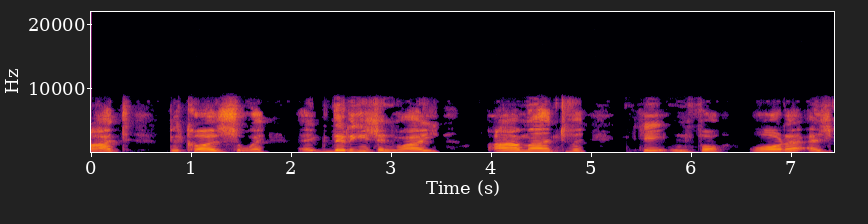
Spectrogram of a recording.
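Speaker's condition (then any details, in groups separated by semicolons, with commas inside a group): Cerebral palsy; unable to walk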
